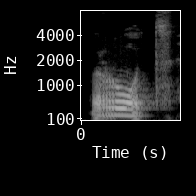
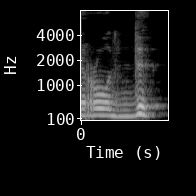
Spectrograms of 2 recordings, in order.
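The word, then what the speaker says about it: род: in Russian it's rude root remember our pronunciation lesson from the last week we don't say Rod we say root root okay so genders in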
